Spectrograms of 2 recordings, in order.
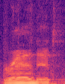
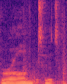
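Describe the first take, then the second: First: The word is said in an American accent. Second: The word is said in a British accent. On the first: The speaker calls it right. "I think that works a bit better with an American accent" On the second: The speaker calls it wrong. "instead of"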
